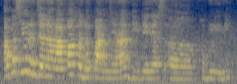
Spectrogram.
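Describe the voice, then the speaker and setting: Young female podcast host, informal and chatty, very bright voice, echoey room. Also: high voice, animated, quick pace. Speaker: podcast host interviewing a business owner. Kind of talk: casual promotional chat. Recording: echoey room, distant mic, faint noise.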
